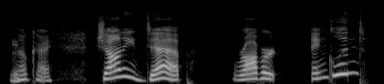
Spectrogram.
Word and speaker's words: Englund: Johnny Depp, Robert Englund? It is England.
